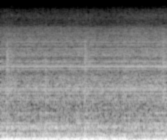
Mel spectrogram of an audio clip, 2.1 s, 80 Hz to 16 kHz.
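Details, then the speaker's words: Diesel air heater switched from diesel to a quarter diesel, three quarters waste oil mix after running over half an hour: steady low roar with uneven slightly lumpy flutter; combustion sound changed as temperature dropped from about 204 to 186. "it doesn't sound bad but the sound is definitely changed 198. we are now burning on a waste oil diesel mix we've got one quarter Diesel and three quarters waste oil"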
